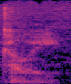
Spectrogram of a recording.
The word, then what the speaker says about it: kawaii: We're criticizing kawaii, not you. Okay, great. So, You are kawaii, Alek. What's the my pronunciation?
